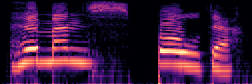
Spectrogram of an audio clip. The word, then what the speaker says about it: Herrmannspolder: back to FS 22 new matter of him Herman's Boulder oh that's how you pronounce it so welcome to to the map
